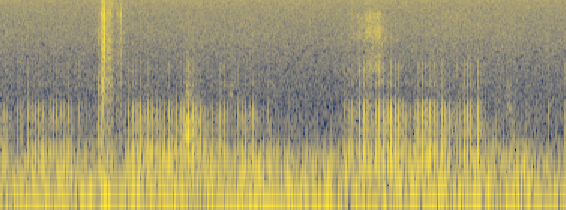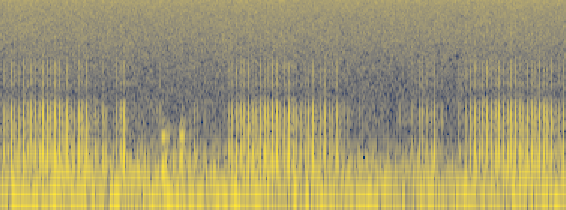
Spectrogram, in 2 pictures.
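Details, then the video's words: A sleepy orange cat snoring softly, with rhythmic low rasping breaths in regular bursts of about a second each, separated by short pauses, in a quiet setting. "Ngorok !! Si Bocil, Kucing Oren Ngantuk."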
